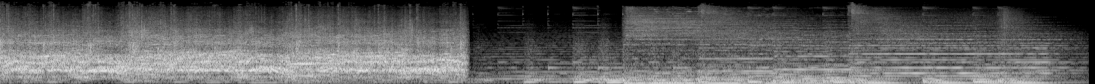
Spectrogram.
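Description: A loud, agitated crowd of local residents shouts and yells together at a public hearing in Debrecen, protesting against the planned construction of a battery factory, for several seconds, then cuts off abruptly and a steady musical passage takes over for the rest.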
